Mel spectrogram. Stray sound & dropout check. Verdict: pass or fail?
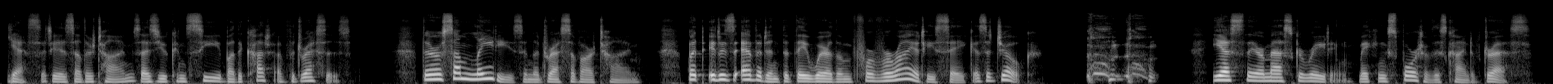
fail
